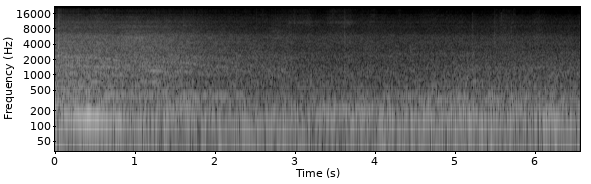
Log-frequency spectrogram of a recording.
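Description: Car engine revving at a nearby car repair workshop, a loud steady mid-pitched drone that swells at the start and then holds on, continuous with no voices.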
